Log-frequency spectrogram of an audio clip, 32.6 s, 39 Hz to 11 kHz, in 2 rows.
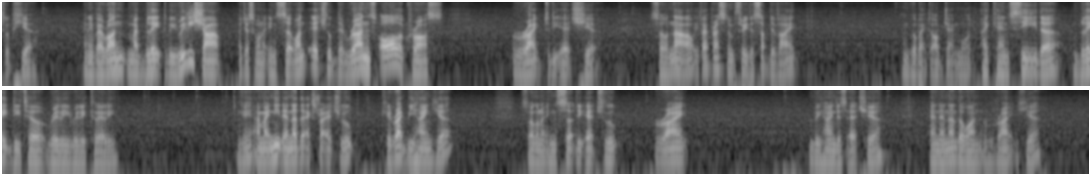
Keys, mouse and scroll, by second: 0.2 click, 1.8 alt+middle click, 3.9 click, 9.7 scroll down 1, 10.0 alt+middle click, 10.4 scroll up 1, 11.8-12.7 typing, 13.2-15.3 right drag, 19.3 scroll up 2, 19.5 alt+click, 20.4 click, 22.2 1, 25.1-29.1 drag, 29.1 scroll down 1, 29.5 alt+click, 31.3-32.6 drag.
